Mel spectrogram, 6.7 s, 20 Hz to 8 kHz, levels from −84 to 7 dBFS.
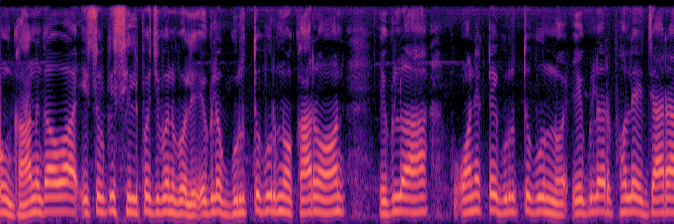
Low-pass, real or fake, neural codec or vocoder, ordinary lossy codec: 7.2 kHz; real; none; none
